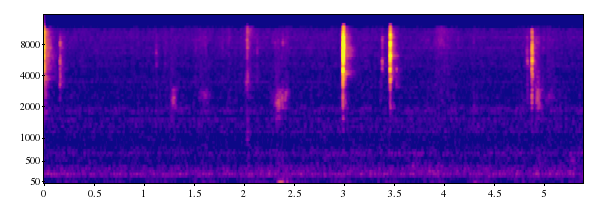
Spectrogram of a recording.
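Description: A craft knife scratches crosshatch lines into the surface of a solid red translucent hard soap bar held in the hand, with repeated strokes. Three short, sharp, bright clicks stand out over a faint, steady low hum, with softer scraping ticks between them.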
